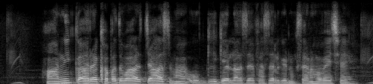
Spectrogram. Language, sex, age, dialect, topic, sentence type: Maithili, male, 25-30, Angika, agriculture, statement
